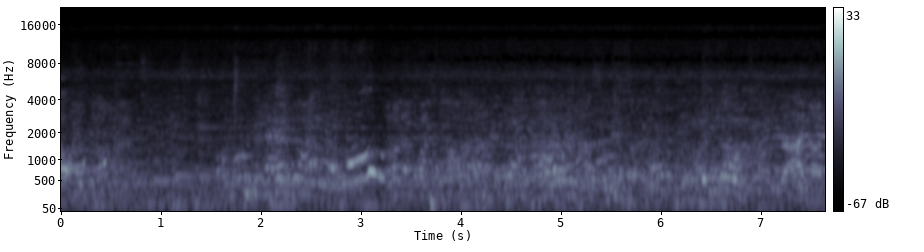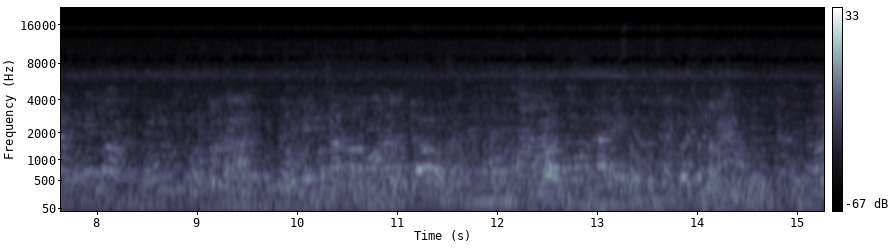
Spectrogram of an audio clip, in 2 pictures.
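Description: A crowd of men and women chatter loudly and cheerfully nearby.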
